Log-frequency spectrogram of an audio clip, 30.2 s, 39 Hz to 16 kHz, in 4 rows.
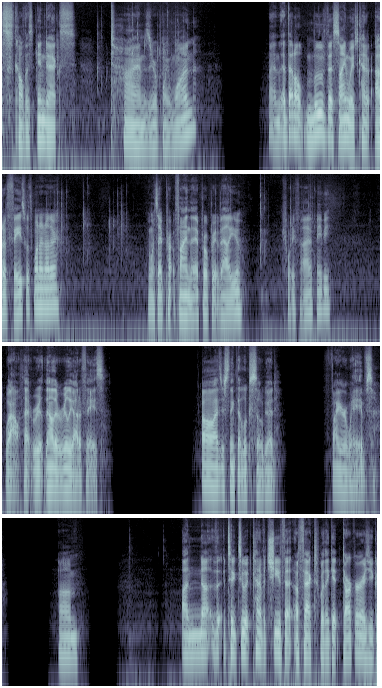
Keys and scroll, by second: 3.5 super+s, 6.4 super+s, 9.9 super+s, 13.7 super+s.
